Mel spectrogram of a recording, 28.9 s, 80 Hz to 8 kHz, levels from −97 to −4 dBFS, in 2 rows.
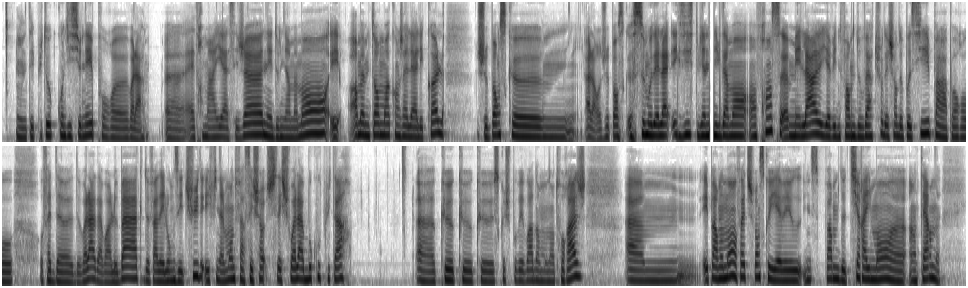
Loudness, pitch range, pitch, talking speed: -17 LUFS, 160-190 Hz, 175 Hz, 220 wpm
